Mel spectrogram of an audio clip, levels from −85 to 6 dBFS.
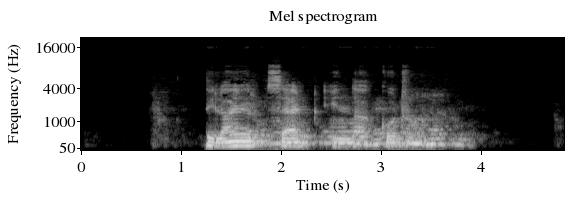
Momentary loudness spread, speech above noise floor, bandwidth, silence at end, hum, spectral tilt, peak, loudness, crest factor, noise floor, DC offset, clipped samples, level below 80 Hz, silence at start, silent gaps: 10 LU; 70 dB; 9.2 kHz; 1 s; none; -7 dB/octave; -2 dBFS; -15 LUFS; 16 dB; -84 dBFS; under 0.1%; under 0.1%; -50 dBFS; 1.25 s; none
